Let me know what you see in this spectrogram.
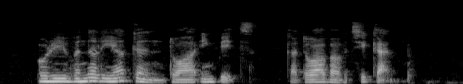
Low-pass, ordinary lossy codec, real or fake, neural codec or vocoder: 7.2 kHz; MP3, 48 kbps; real; none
